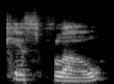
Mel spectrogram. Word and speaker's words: Kissflow: Kiss Flow, just like it's spelled, KISSFLOW, and check it out.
